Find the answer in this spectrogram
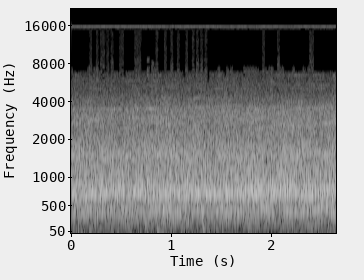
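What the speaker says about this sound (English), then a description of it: "Crowd starting to come up at that end of the field now, making more noise." Football stadium crowd at a 1994 Colorado versus Nebraska game, a dense, continuous roar of many voices filling the air, swelling as fans at one end of the field grow noisier.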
